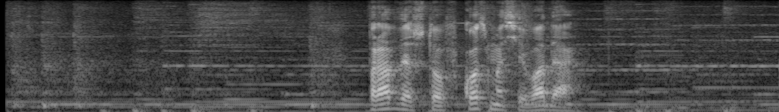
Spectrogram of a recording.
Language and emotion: Russian, neutral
